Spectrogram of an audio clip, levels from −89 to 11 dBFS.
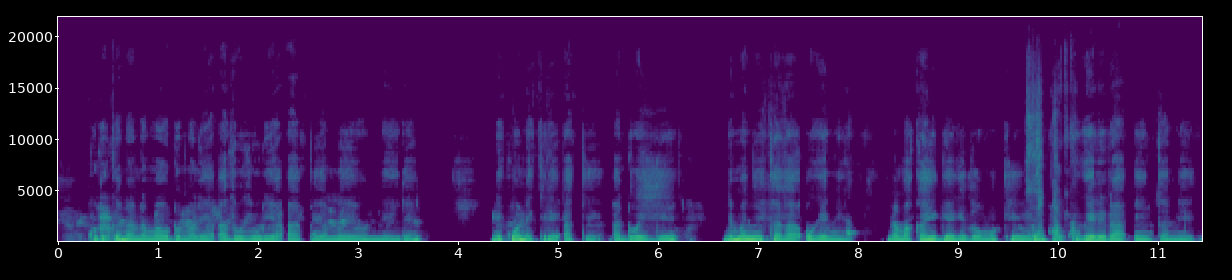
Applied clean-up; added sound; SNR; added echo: neural mask model Resemble Enhance denoiser.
